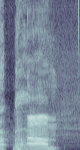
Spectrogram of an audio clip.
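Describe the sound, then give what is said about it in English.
A loud burp rings out for about half a second with a throaty, droning tone, preceded by a brief breathy vocal sound, then quiet. “No, not the burp.”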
